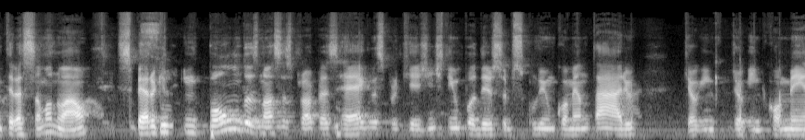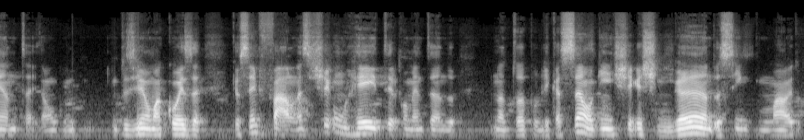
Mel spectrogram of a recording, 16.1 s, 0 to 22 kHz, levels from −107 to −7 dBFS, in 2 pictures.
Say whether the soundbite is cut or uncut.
cut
